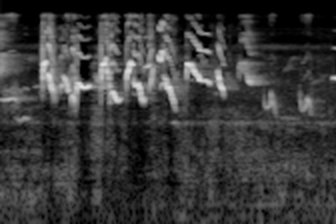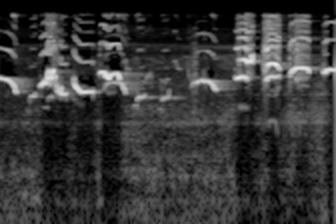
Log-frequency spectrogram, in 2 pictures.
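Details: White-rumped shama singing to provoke a rival, quickly agitated and unloading its full repertoire: rich varied whistles and rapid chattering phrases, many sharp upslurred and downslurred notes in dense bursts, with brief pauses between bursts.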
